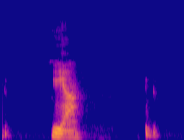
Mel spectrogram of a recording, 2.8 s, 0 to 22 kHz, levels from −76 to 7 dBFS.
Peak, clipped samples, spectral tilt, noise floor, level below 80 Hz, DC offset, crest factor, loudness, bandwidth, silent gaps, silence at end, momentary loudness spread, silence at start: -2 dBFS; under 0.1%; -8 dB/octave; -74 dBFS; -60 dBFS; under 0.1%; 20 dB; -18 LUFS; 11 kHz; none; 0.4 s; 24 LU; 0.05 s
